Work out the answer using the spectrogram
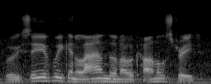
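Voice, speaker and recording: A man's voice: mid-range voice, fast, a bit bright. Sweary Irish man streaming over engine noise. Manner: sweary, rambling, chatting back to viewers. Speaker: game live streamer. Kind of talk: casual live gaming commentary while playing a flight simulator.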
